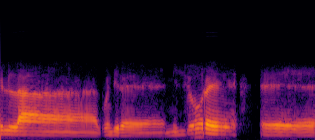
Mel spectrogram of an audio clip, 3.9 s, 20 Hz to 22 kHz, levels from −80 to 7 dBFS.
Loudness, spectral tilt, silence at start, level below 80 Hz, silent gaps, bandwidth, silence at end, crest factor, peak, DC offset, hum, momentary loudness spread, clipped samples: -22 LUFS; -9 dB/octave; 0 s; -74 dBFS; none; 3.6 kHz; 0 s; 18 dB; -4 dBFS; under 0.1%; none; 13 LU; under 0.1%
